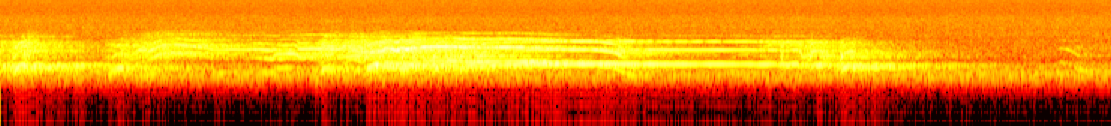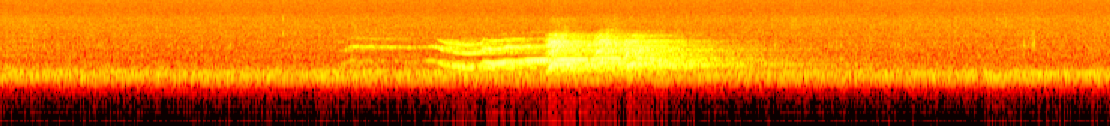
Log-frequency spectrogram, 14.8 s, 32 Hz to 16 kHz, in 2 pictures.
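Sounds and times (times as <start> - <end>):
coyotes howling at night: 0.0 - 6.4, 9.7 - 12.5.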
